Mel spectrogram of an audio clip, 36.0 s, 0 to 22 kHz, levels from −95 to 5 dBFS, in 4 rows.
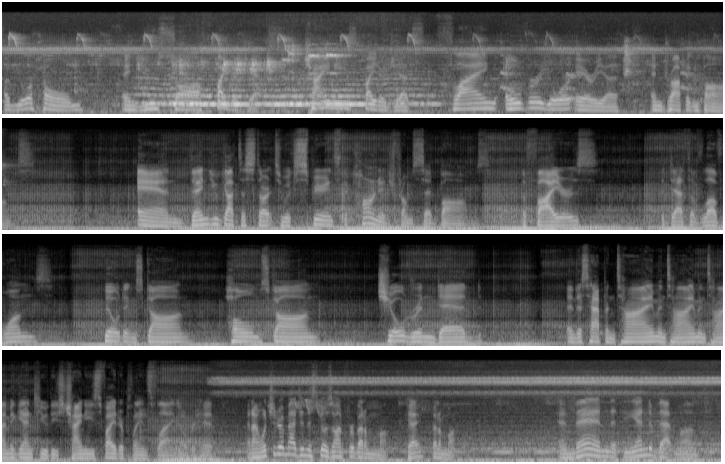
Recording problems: animal sounds; very loud; throughout; 3 dB above the speech

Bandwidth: 15 kHz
